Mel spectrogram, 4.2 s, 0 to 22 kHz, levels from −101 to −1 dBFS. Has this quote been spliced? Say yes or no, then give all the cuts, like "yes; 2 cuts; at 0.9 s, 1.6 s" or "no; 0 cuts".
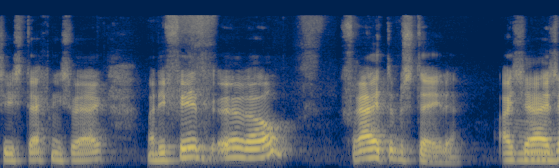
no; 0 cuts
